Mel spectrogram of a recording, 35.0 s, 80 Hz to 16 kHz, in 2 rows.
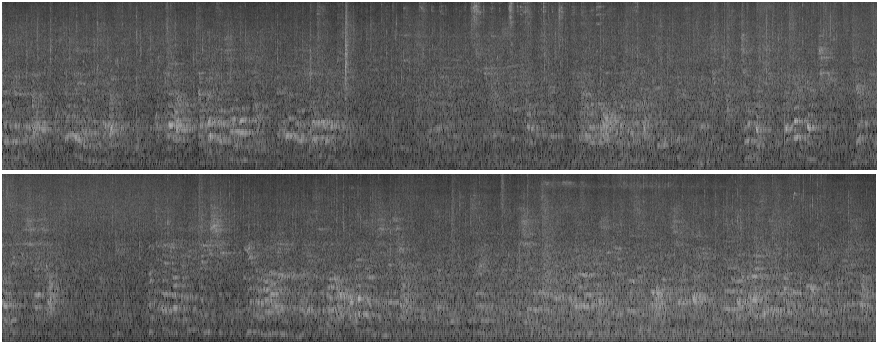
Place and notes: riding a bike along a roof covered market street. (roland r-07)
